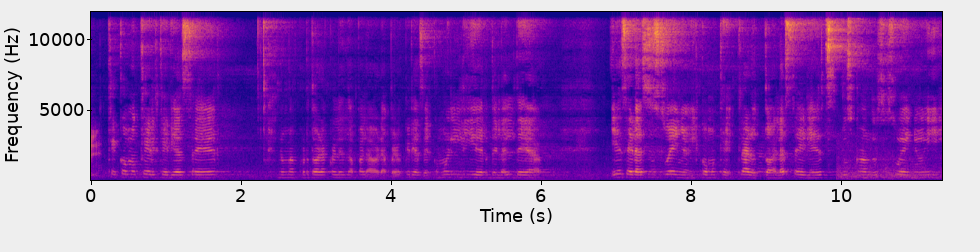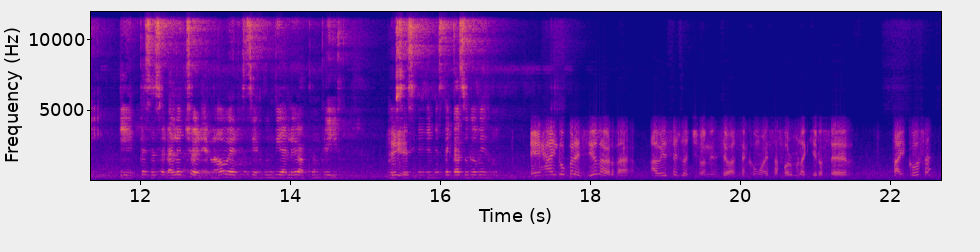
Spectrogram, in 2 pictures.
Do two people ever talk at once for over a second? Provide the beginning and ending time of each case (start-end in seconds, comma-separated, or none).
none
